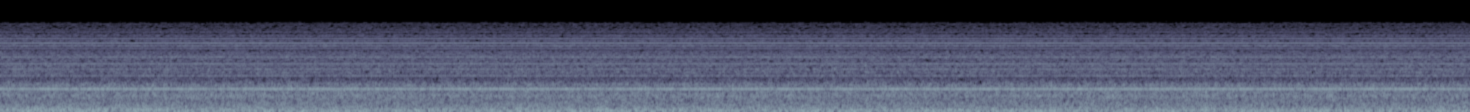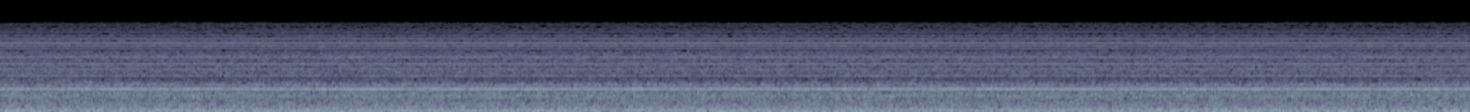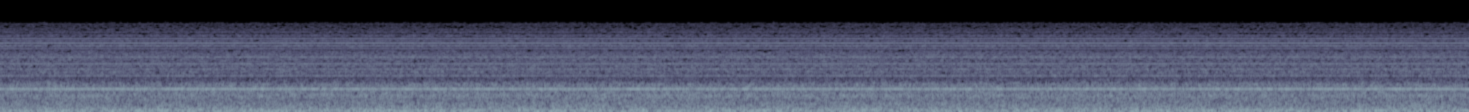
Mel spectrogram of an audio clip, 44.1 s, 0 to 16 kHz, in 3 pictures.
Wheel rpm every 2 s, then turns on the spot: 0, 0, 0, 0, 0, 0, 0, 0, 0, 0, 0, 0, 0, 0, 0, 0, 0, 0, 0, 0, 0, 0.
none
